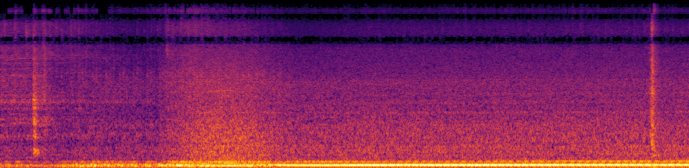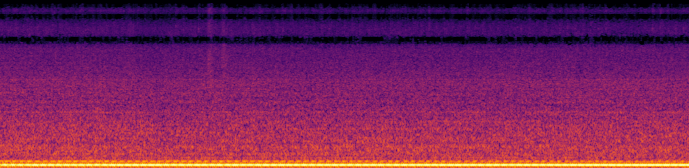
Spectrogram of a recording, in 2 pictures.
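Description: A newly installed, freshly primed replacement unit on a rollercoaster starts up and settles into a loud, steady low hum with a broad hiss, running alone with a couple of faint clicks.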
